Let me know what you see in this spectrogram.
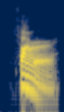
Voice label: "fÁhrer", American

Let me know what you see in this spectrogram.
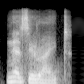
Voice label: "Nazirite", Indian

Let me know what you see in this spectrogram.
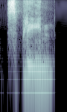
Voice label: "spleen", Indian

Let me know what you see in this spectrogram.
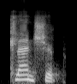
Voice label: "clanship", Indian

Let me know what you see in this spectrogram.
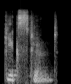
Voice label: "kickstand", Indian

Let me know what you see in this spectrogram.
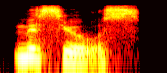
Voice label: "misuse", Indian

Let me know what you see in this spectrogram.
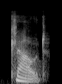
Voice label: "cloud", Indian

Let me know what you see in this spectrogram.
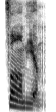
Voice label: "fermium", Indian

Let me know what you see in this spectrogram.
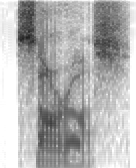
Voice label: "saros", American

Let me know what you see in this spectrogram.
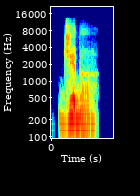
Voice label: "jibba", Indian

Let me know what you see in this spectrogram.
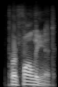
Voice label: "perfoliate", American

